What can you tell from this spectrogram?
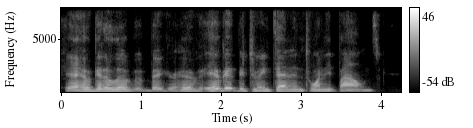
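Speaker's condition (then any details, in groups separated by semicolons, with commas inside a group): Lou Gehrig's disease (ALS)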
